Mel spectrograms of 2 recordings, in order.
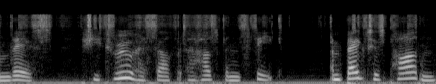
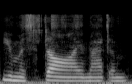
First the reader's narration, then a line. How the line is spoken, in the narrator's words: said he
